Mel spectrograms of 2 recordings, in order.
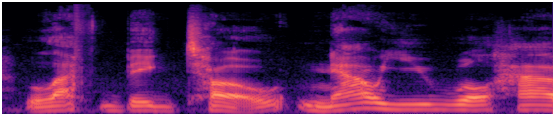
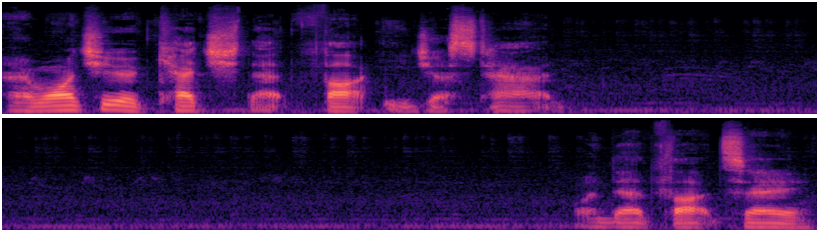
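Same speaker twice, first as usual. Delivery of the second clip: guided meditation. Real, not acted. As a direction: guide them calmly into the breath, unhurried.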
